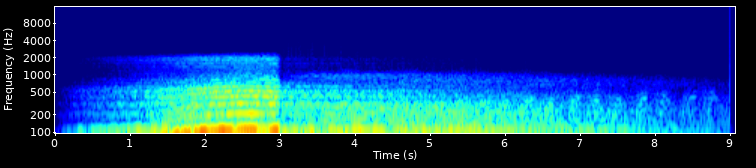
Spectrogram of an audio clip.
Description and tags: distant terror scream ambient sound effect 2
